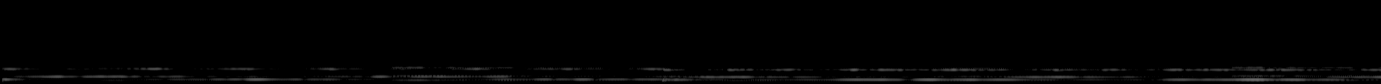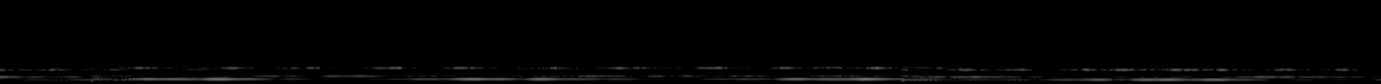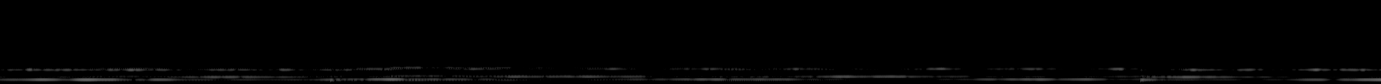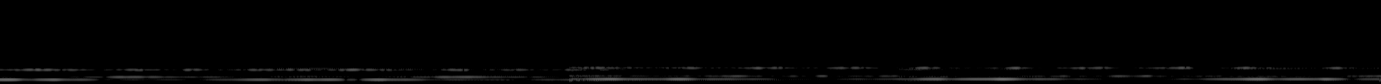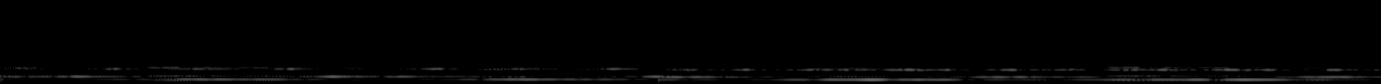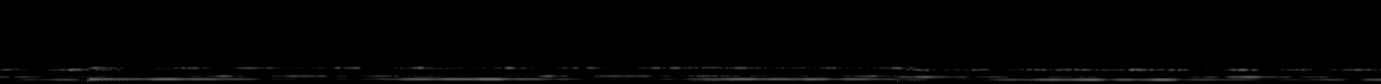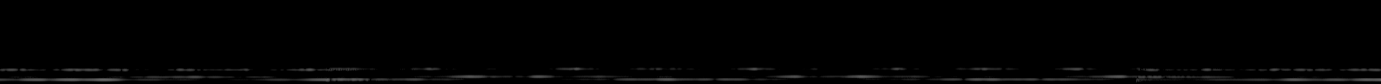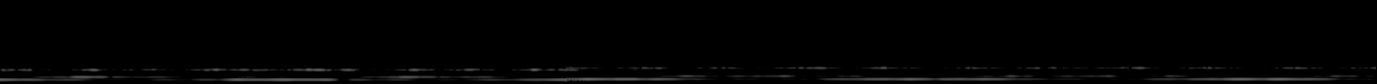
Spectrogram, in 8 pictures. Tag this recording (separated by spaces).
synth electronic soundscape ambience dark atmosphere music sci-fi processed ambient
